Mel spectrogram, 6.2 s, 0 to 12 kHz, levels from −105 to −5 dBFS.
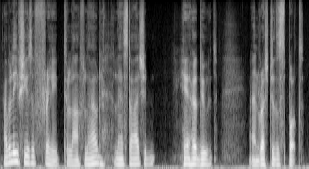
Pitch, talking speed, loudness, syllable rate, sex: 115 Hz, 195 wpm, -20 LUFS, 4.9 syllables/s, male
